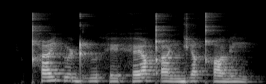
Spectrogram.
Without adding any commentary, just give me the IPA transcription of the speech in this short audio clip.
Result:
qʰ i ʔ ɯ ɖʱ ɯ h e h ɛ qʼ e ŋ ɡ i qʰ a ɳ i

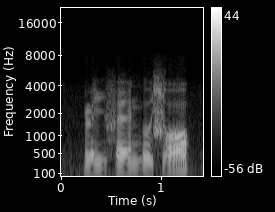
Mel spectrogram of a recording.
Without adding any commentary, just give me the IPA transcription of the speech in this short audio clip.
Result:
ɭ iː f ɛː ŋ ʊː ɕ ɔ

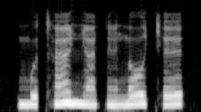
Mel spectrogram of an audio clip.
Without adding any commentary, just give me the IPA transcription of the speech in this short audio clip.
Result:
m ɯ tʰ ɛ̃ ɲ ɛ̃ t ĩ n ɤ cʰ e

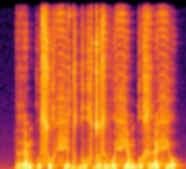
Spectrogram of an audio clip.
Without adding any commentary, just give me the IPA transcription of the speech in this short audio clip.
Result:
r æ m kʷ i s u x fʲ ɑ d u ɡ u x d o z ɯ β o fʲ ɑ m ɡʷ ɯ x r æ fʲ o

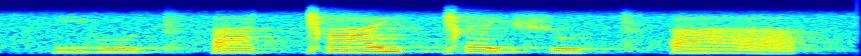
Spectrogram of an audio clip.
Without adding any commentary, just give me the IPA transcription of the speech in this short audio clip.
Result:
j u t͡sʼ a ǀ a j ǀ ɛ j ʃ u t͡sʼ a

